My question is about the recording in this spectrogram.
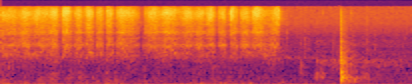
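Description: Paper being burnished by hand with a round burnishing tool over a gel printing plate to pull a ghost print: quick back-and-forth scrubbing strokes for nearly three seconds. A single sharp knock follows a little before the end.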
